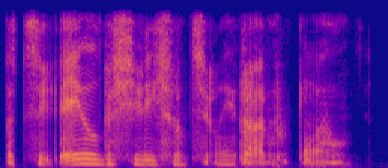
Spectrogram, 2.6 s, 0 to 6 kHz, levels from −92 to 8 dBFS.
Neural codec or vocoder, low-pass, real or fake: autoencoder, 44.1 kHz, a latent of 192 numbers a frame, MeloTTS; 5.4 kHz; fake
